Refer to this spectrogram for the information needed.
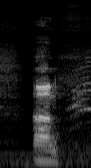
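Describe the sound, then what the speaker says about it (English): A single drawn-out house cat meow sounds close and loud for under half a second, rising out of a quiet indoor room tone. "There's a cat in the background."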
